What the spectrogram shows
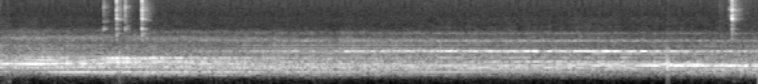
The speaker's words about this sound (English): so we got this drone here, which sounds like a guitar that's like just bending the ever loving crap out of the string.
